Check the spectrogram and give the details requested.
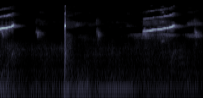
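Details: Oriental magpie-robin tutor recording: upward-sliding whistles at start and end, a sharp click between them, otherwise near silence.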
